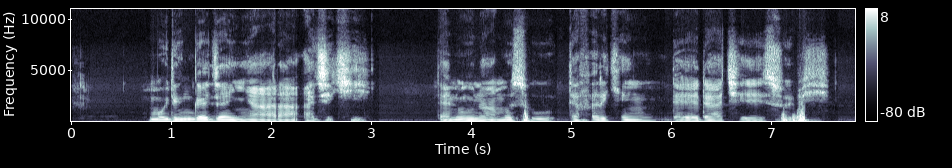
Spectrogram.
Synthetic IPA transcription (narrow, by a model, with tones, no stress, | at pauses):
mʊ˨dɪ˦ŋɡa˨d͡ʒɐ˦˨ɲjaː˦˨ɽaː˦ʔa˨d͡ʒɪ˨kʲʰiː˦ | d̥a˨nuː˦na˨mʊ˦su˨tɐ˦ɸɐ˦ɽkʲʰɪ˨nda˨ja˦daː˦t͡ʃeː˨su˨bi˦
